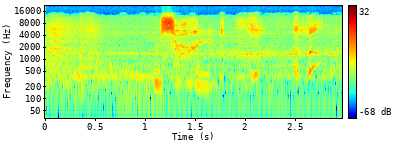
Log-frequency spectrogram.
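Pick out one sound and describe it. A young woman speaks softly and shakily.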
